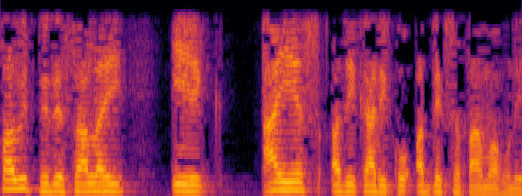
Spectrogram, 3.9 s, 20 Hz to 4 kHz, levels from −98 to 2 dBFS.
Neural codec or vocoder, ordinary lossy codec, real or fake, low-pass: none; none; real; 3.6 kHz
